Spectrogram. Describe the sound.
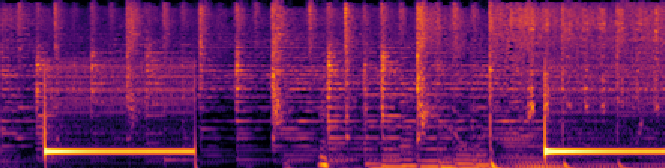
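Telephone line tones as a call is placed to a contest winner: a steady low tone, then a run of shorter stepped tones, then the steady tone again.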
